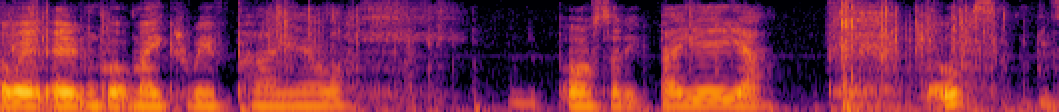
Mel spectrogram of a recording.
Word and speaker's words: paella: oops i'm sorry thing paella should i say um my son did spanish at school and he told me off for saying paella instead of paella i probably even still pronouncing it wrong anyway um so yeah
